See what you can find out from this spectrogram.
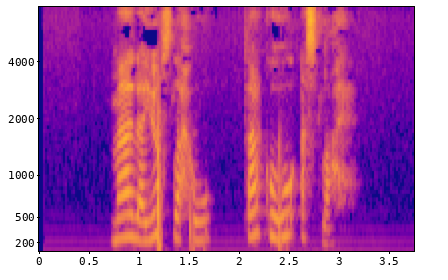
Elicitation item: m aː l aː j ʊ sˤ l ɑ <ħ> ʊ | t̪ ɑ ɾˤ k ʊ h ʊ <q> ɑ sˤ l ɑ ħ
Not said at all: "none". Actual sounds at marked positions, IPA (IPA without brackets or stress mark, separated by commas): ħ, ʔ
